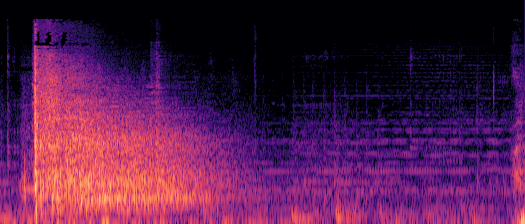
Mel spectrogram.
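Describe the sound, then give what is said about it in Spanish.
A single sharp gunshot from Tompkins' pistol cracks loudly as Leiper fires his second and last bullet at Harp, then a long rumbling echo slowly fades away over several seconds, with a few faint thumps underneath. “Entonces, utilizando la pistola de Tompkins, Leiper disparó su segunda y última bala hacia Harp.”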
